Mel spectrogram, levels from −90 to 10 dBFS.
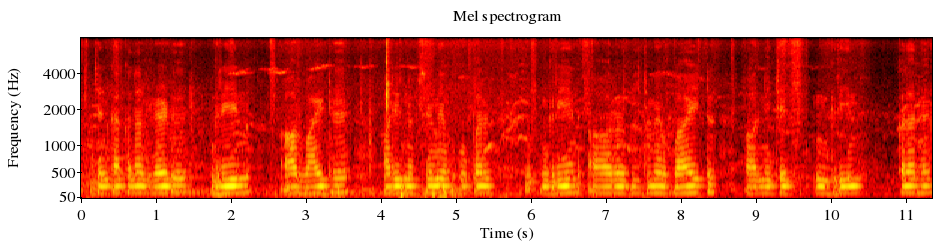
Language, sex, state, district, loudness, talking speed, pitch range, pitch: Hindi, male, Chhattisgarh, Bilaspur, -24 LUFS, 125 wpm, 120-130 Hz, 125 Hz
